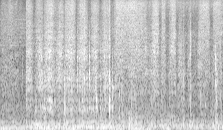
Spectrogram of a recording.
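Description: A cloth rubbing and wiping the plastic steering wheel and dashboard of a Nissan Sentra, in quick scrubbing strokes that start about half a second in.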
